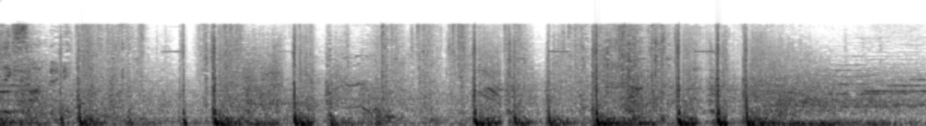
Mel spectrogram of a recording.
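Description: Bots in the World War Z video game fire repeated gunshots in irregular bursts, sharp loud cracks and thuds over a rumbling game backdrop.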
